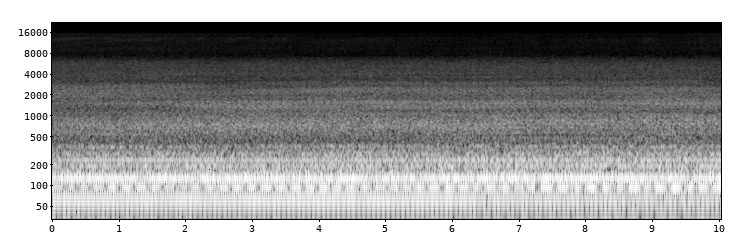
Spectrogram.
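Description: Engine of a sand-dredging pump running steadily at a constant speed, a deep even drone.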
